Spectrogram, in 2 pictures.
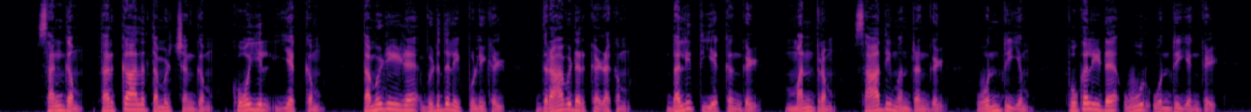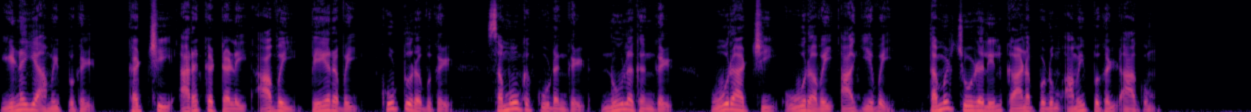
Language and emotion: Tamil, neutral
